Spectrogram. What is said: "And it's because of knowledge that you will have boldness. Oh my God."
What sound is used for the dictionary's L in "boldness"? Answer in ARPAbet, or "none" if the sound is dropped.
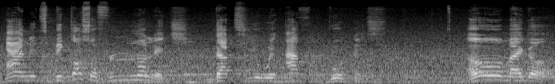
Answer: none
